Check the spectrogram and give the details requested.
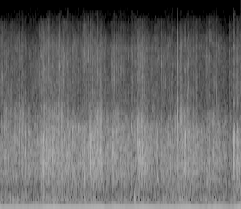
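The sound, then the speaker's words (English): An audience applauds steadily during a religious testimony, many hands clapping at once in a dense, continuous wash of sound without pause. “If you are clapping, it can be better.”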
